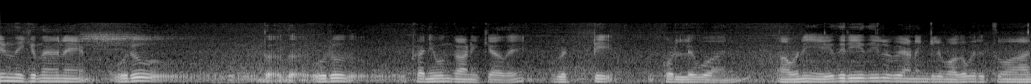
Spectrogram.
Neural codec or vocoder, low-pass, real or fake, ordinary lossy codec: none; 7.2 kHz; real; none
